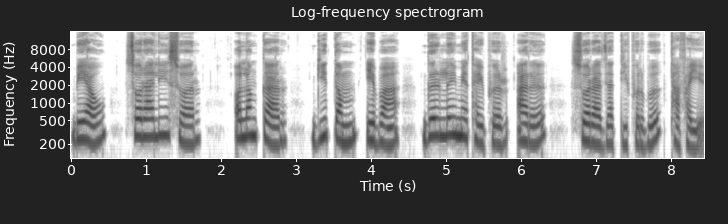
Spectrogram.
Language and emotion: Bodo, neutral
